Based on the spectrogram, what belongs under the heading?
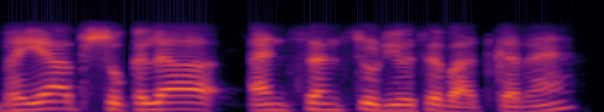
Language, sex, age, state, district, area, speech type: Hindi, male, 18-30, Madhya Pradesh, Bhopal, urban, conversation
